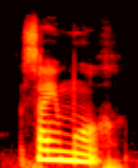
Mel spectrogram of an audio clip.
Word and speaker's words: Simurgh: tandis que Asmar chevauche l'oiseau multicolore Saïmour. Alors, il faut savoir que c'est écrit S-I-M-U-R-G-H, mais je fais confiance au film qui prononce Saïmour.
